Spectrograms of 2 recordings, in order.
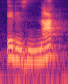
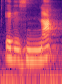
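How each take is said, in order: No difference in how they are said.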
